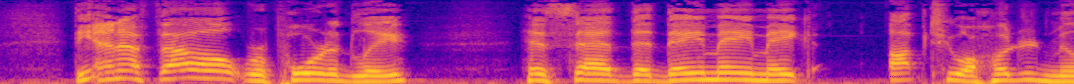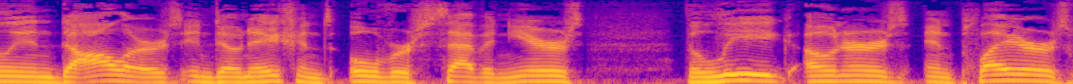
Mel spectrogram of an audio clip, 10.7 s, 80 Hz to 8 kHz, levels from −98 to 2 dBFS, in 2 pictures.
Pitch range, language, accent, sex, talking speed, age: 115-170 Hz, English, American, male, 130 wpm, 30-49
